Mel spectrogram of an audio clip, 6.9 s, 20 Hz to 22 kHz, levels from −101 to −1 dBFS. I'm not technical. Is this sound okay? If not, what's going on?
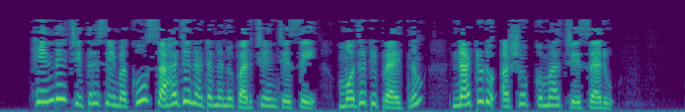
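No. MP3 compression damage runs through the whole clip: the speech sounds watery and swirly, and nothing comes through above 10.5 kHz, so it's dull. The likely cause is heavy MP3 squeezing, where the encoder throws away treble and faint detail to save space.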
